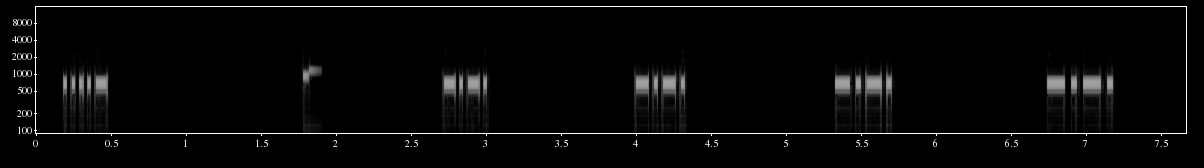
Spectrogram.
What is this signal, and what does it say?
Morse code, heard as a keyed tone, about 39 wpm, spaced as for 8 wpm, 700 Hz. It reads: 4 CCCC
